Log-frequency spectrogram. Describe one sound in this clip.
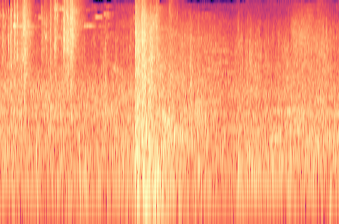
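An explosion bursts with a loud crack.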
